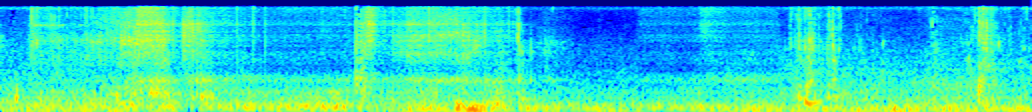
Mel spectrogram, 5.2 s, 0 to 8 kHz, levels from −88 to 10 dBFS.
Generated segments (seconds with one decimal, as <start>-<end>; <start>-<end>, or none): 0.7-2.6; 3.2-3.9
